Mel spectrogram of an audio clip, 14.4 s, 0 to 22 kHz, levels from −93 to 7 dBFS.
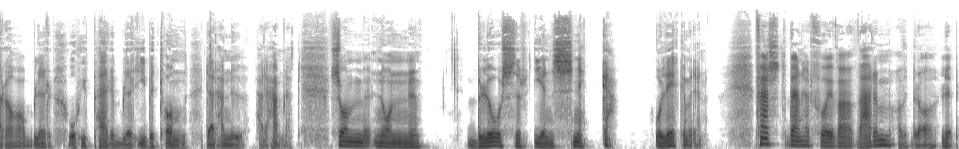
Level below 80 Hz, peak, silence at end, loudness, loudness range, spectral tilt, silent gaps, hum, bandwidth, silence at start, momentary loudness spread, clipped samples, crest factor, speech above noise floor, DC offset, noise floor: -36 dBFS; -2 dBFS; 0 s; -23 LUFS; 4 LU; -5.5 dB/octave; none; none; 15.5 kHz; 0 s; 13 LU; under 0.1%; 22 dB; 52 dB; under 0.1%; -75 dBFS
